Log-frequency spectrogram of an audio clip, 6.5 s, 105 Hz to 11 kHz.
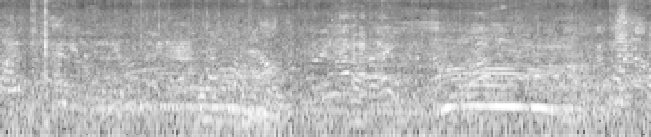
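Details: Cows and calves for sale at Ambari haat, a cattle market in Dinajpur, Bangladesh, 16/1/26: two drawn-out, even-pitched moos rise from behind steady crowd chatter and background hubbub.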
